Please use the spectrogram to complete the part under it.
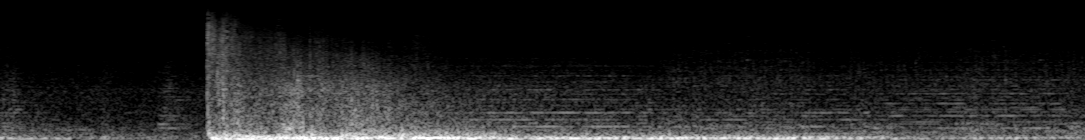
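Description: A single heavy tank gun shot from World of Tanks hits with a sudden loud boom. A long rumbling decay follows as battle noise carries on underneath.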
